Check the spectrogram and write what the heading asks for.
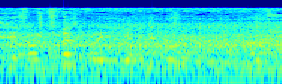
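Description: Several people talking at a distance, their voices indistinct, over a steady rumble of street noise.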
